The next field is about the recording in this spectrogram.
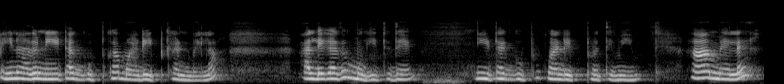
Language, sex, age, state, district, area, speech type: Kannada, female, 18-30, Karnataka, Chamarajanagar, rural, spontaneous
